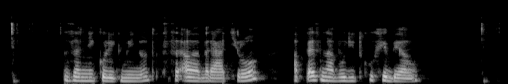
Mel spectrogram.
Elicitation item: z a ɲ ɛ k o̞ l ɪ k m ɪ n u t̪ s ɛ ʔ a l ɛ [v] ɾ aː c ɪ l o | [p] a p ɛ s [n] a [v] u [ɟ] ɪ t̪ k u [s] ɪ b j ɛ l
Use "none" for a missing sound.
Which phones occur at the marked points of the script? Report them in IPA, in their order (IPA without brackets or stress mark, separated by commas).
v, ʔ, n, v, ɟ, x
